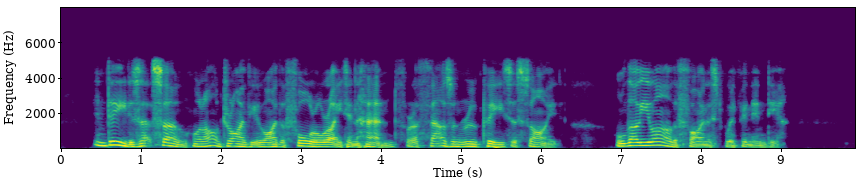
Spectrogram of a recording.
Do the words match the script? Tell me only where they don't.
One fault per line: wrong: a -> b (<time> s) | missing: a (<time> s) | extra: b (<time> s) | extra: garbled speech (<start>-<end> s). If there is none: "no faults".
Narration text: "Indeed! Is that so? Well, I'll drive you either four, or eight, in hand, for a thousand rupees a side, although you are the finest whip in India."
no faults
